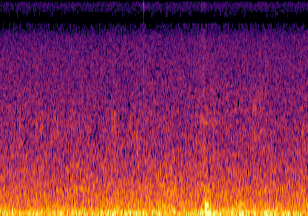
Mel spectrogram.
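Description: A paintbrush dabs softly on canvas.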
